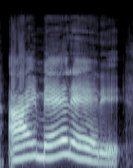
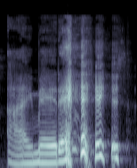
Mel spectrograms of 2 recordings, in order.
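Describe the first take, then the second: First: Louder, higher, punching mad; emphatic and louder. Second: Laughing through the words; giggling as she says it. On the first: Host repeating her frog joke to listeners, louder and higher. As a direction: declare it loud and proud. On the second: Host laughing at her own frog joke, giggly. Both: Real, not acted.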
